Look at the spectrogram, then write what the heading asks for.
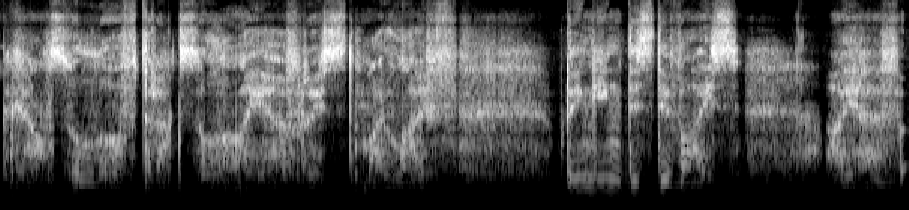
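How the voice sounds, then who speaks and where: Man acting a hushed, fearful senator. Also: lowish voice, flat delivery, slow pace, in a whisper, full character voice, rough recording. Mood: hushed, urgent. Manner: hushed, grave, urgent. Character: fearful senator secretly sending a grave warning. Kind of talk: audio drama acting. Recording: loud music under the voice.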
